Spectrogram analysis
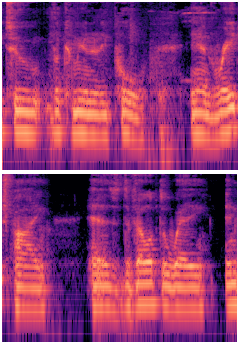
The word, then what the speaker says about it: Ragepiee: pronouncing your name right is it rage pie yes it is okay because there's an extra e so I wasn't sure if I was pronouncing it right yeah that's because uh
